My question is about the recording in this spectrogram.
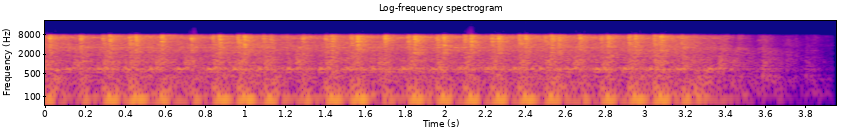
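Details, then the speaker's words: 1982 air-cooled VW Vanagon Westfalia being revived, fuel delivery the main problem, fuel pump running full-time. Lumpy pulsing idle sags and stalls; owner suspects fuel pressure runs out. "Yeah, it doesn't run too long before it runs out of pressure on the fuel, I imagine, eh?"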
